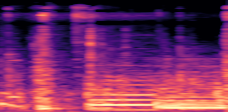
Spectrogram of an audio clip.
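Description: A sewing machine runs in short bursts, stitching fabric strips for quilt binding corner to corner, with a steady whirring hum and brief pauses between runs, close and moderately loud with no talking.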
